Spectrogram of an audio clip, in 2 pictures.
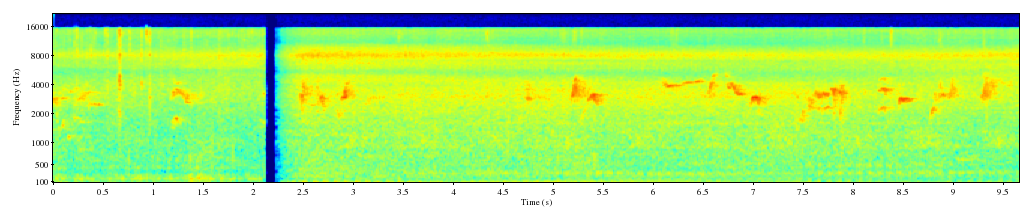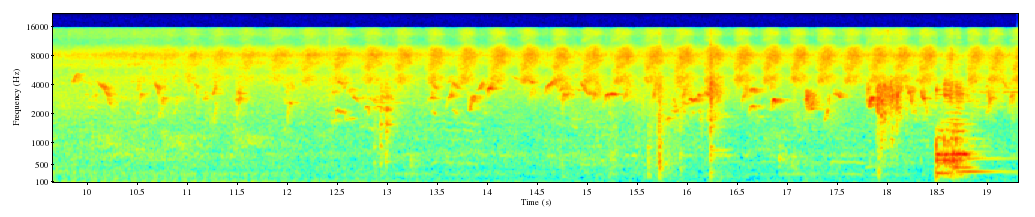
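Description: Small birds chirping with short, scattered calls over the low steady sound of a wood fire burning in a clay stove, with a few crackles. A brief louder sound comes near the end.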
